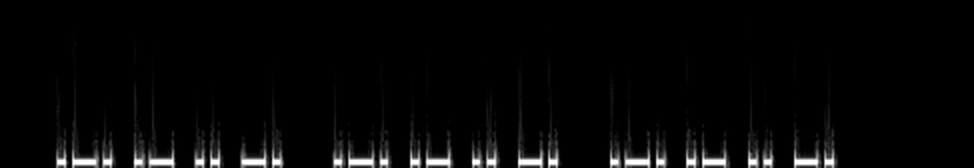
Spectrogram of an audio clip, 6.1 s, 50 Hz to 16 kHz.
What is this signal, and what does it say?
Morse code, heard as a keyed tone, about 25 wpm, 700 Hz. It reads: RAIN RAIN RAIN
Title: Top 300 Words Repeated 25wpm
